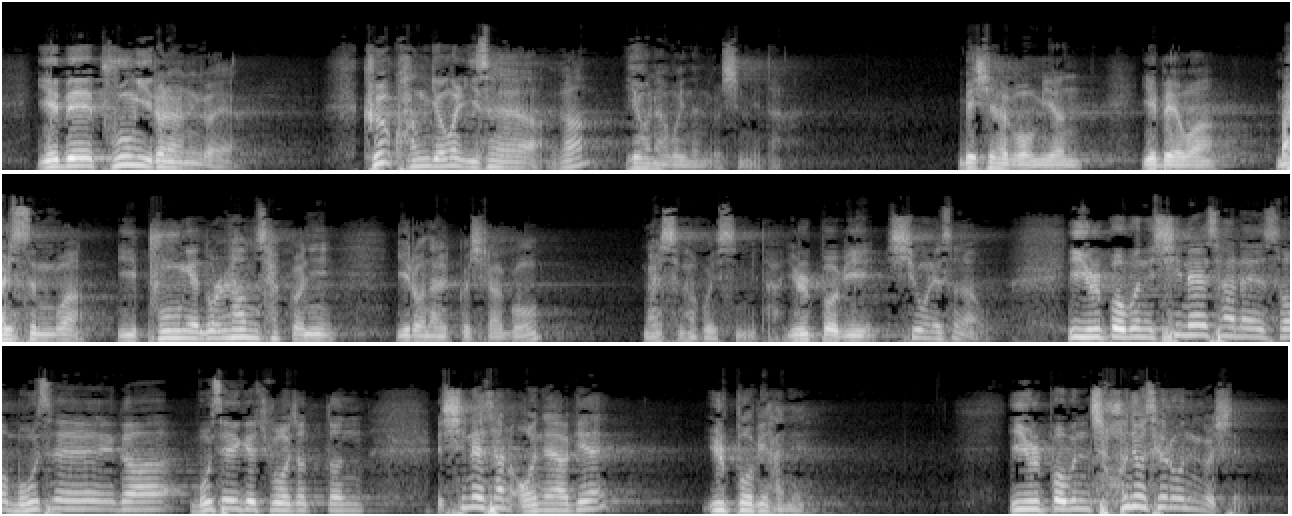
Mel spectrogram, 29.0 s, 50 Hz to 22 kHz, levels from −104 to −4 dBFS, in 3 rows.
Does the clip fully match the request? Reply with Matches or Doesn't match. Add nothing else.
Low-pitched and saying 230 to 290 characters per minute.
Doesn't match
